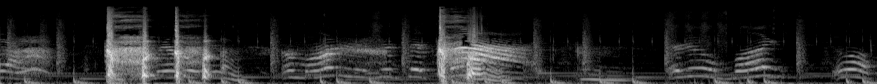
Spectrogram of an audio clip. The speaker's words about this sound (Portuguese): Ah, eu vou tossir.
